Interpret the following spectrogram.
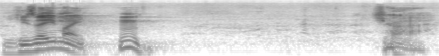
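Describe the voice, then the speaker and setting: A young man preaching at a church congress, telling lively stories in slangy talk and acting out the voices he quotes. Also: mid-range voice, drawn-out words, creaky, husky, some chatter behind. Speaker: pastor. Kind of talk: lively storytelling sermon.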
